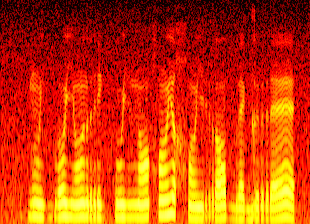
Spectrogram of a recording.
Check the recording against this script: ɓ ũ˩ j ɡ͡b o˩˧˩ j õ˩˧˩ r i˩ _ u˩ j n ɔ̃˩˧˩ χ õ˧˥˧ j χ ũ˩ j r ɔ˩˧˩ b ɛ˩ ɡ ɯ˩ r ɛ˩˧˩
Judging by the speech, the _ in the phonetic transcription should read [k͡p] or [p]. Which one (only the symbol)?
k͡p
